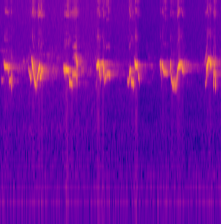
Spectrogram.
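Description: Birds chirping in a steady series of about seven bright, high-pitched bursts, each a quick twittering phrase repeated roughly every half second, with no voices present.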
